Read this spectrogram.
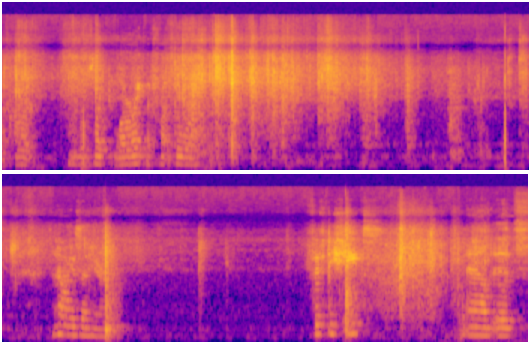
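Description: Paper and cardboard rustle and crinkle as a woman handles them.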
